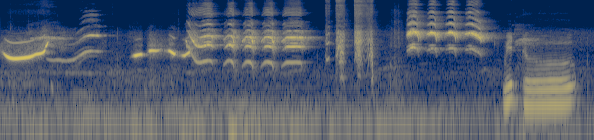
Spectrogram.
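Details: A talking pet parrot produces loud, clear, speech-like syllables, rising whistled slurs and a rapid run of harmonic chattering notes, then a few nasal drawn-out sounds near the end, all close to the microphone indoors.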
